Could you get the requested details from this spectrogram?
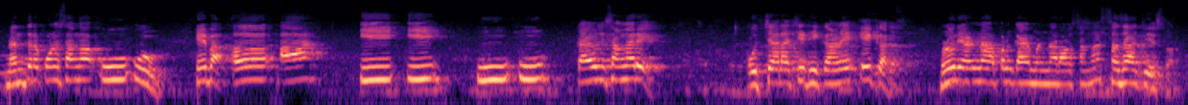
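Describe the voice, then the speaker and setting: A man's voice: high-pitched, reverberant, muffled recording, slight background noise. A man with a Vidarbha Marathi accent teaching a grammar lesson, repeating points and quizzing his students again and again. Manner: repetitive, keeps quizzing students with questions.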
